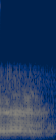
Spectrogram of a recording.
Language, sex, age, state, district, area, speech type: Maithili, female, 60+, Bihar, Samastipur, rural, conversation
